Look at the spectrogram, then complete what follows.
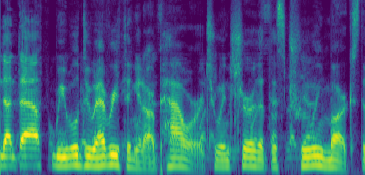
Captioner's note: through translator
